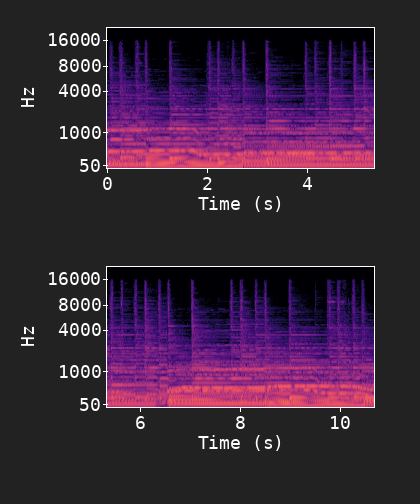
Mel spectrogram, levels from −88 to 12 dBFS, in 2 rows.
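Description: Nothing here calls for attention, as no technical faults turn up anywhere in this audio.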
